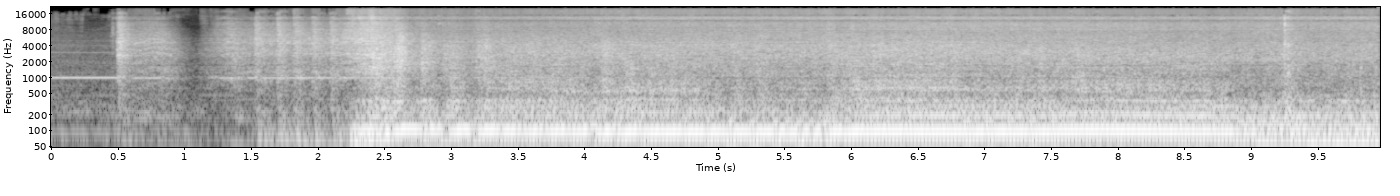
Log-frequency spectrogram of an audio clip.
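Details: Porsche Cayenne that had not been started in over a week, after a jump start; engine catches after a couple of seconds and settles into a steady, even run with no misses or knocks, healthy.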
